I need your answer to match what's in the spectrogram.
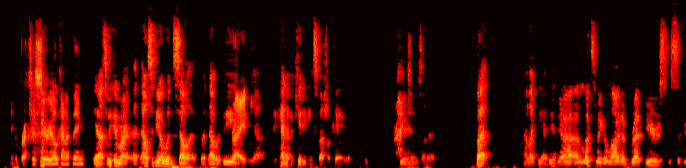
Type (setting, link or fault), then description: fault, poor sound quality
